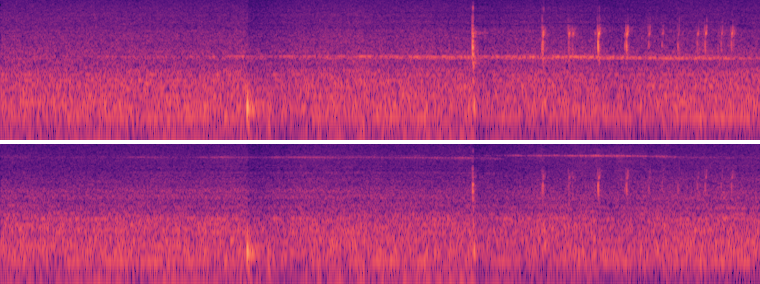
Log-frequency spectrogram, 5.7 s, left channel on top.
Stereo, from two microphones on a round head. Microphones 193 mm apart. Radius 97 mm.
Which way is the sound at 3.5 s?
55° left (ahead or behind).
